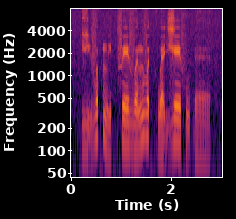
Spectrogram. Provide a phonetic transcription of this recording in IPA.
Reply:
ɣḭ˧˨və˦˥p̚mi˨˩t̚fe˧ və˨˦nvə˦˥t̚hwɛ̰˧˨j ɣe˧fṵ˧˨ɓɛ̤˨˩

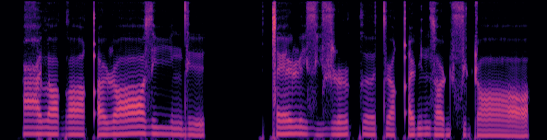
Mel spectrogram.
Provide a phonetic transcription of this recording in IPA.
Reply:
ʕəlɒ ɡɒːqʼə˞ɭɒː ziːndɪ | ǀɛ ɭizi̤zɭə˞ kəːtə˞qʼiɖ nzɒɖ sʲɒʈɒː

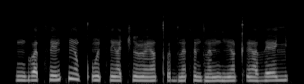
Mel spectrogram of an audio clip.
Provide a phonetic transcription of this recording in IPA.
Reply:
ŋɡʊɐ̯t͡sẽ kĩɐ̯kʷʼə̃t͡sĩɐ̯ t͡ʃə̃ɭẽɐ̯ kʼʊd͡zə̃sə̃d͡zə̃ ŋɡĩɐ̯kʼẽɐ̯zelʲ

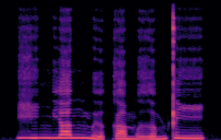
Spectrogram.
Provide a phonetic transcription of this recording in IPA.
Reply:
ɣi˧ŋ ja˧nmɨ˨˩˨ə̯ka˨˩m ɣə˨˩˦mʈi˧

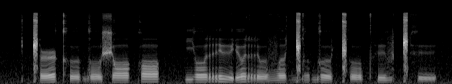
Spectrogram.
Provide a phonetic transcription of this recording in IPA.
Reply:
ǁə˞˨˦kʰʊː˨ ɡoː˨ʃɔː˧kɔ˦ | jo˧ rɨː˦˨ɾʲo˦rʊː˨vɤ˧ ɡ͡ǁʊ˦ɡʊː˦˨ ǁo˨pʰɨ˧v ǁʰɨ˨

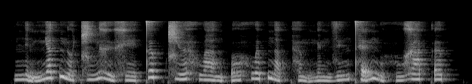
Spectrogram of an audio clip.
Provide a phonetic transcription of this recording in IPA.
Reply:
nḛ˧˨nɲa˦˥t̚no˨˩t͡ɕə˨˦n ɣɨ˧˩xe˨˩ t̪ə˦˥p̚t͡ɕɨ˨˦ə̯hwa˨˩n ʔo˨˦hwə˦˥p̚na˨˩t̚ hə˧˩mŋɛ˨˩ŋzɨ˨˦nt̪ʰɛ̰˧˥ ŋu˧˩hu˨˦ɣa˦˥k̚ʔə˦˥p̚

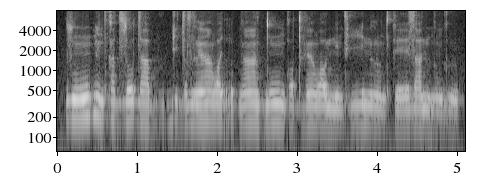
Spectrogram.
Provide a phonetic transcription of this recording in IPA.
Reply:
zũːɓĩdɡad zodaːbʱɯ ɡi dɤzlʲãːlˠiru ɡãːz dũː ɡɔdʱɛ̃ lˠɤnʲĩ dʱiːnʲ lõdkeːz anʲɡõɡɯ

